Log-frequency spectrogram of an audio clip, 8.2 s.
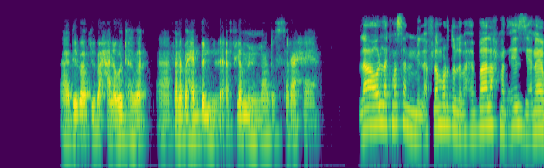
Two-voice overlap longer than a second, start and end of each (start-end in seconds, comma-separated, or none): none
